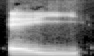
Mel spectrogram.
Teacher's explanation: in a lot of English accents today, that A sound is kind of a diphthong. It's two vowel sounds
